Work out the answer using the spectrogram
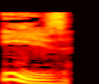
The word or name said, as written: ease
